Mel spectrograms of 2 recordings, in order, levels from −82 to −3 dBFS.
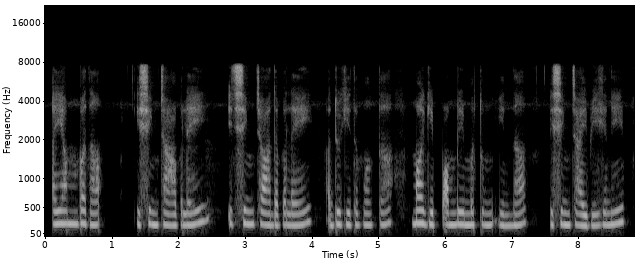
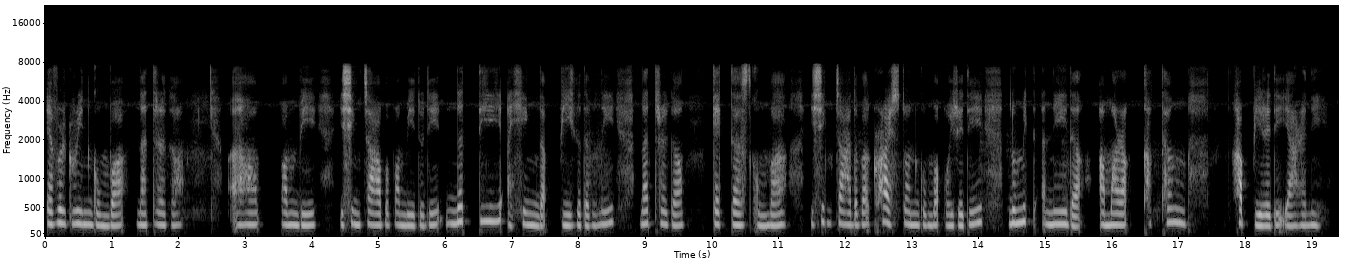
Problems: none marked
